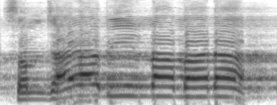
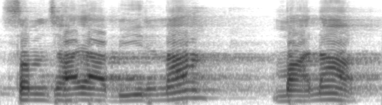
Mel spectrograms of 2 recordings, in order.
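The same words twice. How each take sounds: First: High, held refrain for a crowd; emphatic refrain. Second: Said in the usual way. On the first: Real, not acted. Preacher giving congregation the refrain, emphatic. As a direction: lift it up for the listeners to echo.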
